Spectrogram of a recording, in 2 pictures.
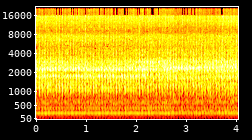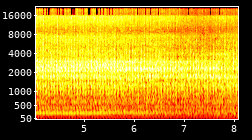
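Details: VW T4 with ACV diesel engine: steady diesel idle with a light, fairly regular tapping about two or three times a second over the clatter; abnormal engine noise at idle, source unclear.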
